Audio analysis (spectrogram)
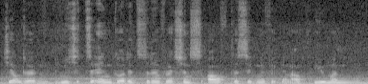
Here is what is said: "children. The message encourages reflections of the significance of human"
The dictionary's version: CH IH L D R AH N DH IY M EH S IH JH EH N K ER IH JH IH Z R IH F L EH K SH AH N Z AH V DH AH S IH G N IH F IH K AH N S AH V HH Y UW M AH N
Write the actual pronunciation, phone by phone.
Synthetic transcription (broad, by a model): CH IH L D R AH N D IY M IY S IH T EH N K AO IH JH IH R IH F L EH K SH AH N S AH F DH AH S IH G N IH F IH K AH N AH F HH Y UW M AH N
